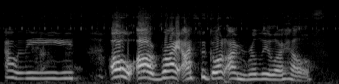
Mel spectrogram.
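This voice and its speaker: A woman with a somewhat high voice streams a horror game. She comments casually on her play in the jumpy way of someone who scares easily. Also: a little fast. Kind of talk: casual live gameplay commentary.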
